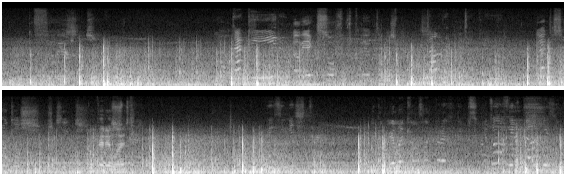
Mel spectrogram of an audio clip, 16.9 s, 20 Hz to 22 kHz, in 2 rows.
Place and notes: new year 2014, lisbon, fireworks, people yelling, recorder H4n
Lisbon, Portugal, 1 January 2014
